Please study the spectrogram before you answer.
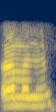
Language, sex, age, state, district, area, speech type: Tamil, female, 18-30, Tamil Nadu, Tirunelveli, rural, conversation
